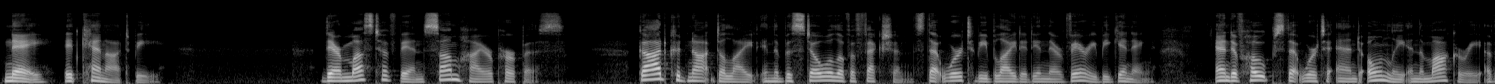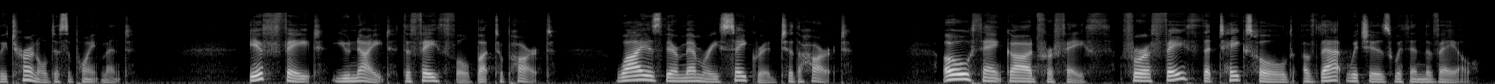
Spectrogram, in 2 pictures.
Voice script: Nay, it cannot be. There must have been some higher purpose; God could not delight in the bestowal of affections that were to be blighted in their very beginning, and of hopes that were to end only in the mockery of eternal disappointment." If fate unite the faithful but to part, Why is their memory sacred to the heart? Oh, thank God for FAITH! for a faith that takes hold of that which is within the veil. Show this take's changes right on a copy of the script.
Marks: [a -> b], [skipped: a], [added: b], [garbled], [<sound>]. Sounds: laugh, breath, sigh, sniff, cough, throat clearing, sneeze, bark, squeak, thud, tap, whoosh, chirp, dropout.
Nay, it cannot be. There must have been some higher purpose; God could not delight in the bestowal of affections that were to be blighted in their very beginning, and of hopes that were to end only in the mockery of eternal disappointment." If fate unite the faithful but to part, Why is their memory sacred to the heart? Oh, thank God for FAITH! for a faith that takes hold of that which is within the veil.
